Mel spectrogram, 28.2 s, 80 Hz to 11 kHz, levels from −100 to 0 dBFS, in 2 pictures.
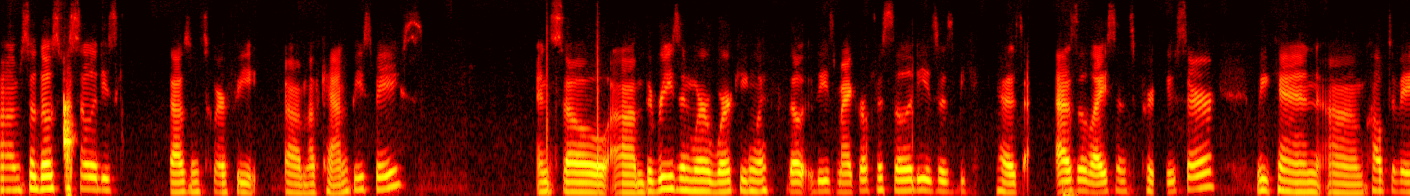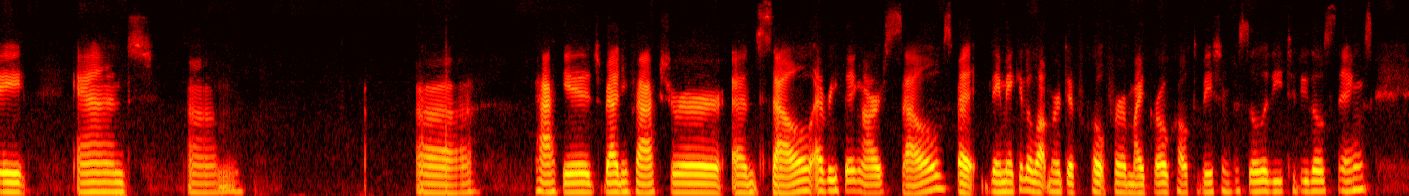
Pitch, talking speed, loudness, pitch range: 160 Hz, 130 wpm, -31 LUFS, 150-175 Hz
